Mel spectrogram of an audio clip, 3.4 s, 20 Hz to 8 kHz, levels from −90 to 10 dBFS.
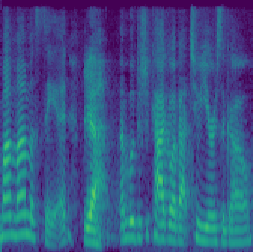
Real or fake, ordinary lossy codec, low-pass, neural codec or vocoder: fake; AAC, 48 kbps; 7.2 kHz; codec, 16 kHz, 1 kbps, X-Codec, WavLM features, trained on Multilingual LibriSpeech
